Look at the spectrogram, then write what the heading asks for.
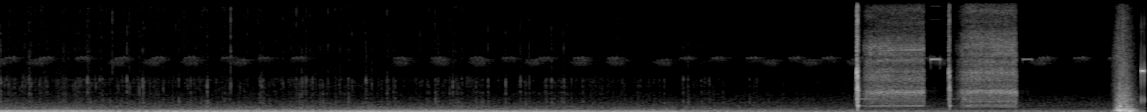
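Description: A car engine running low and steady, fading away over several seconds, with a faint high ticking about three times a second above it. Near the end come two short bursts of hiss and a brief whoosh.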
